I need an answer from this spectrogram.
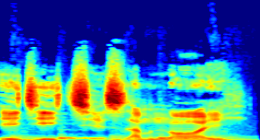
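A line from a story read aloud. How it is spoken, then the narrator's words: Sepulchral, hollow voice. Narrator (Russian): гробовым голосом произнес лысый джентльмен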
